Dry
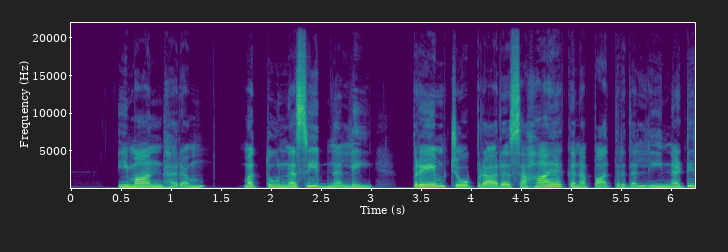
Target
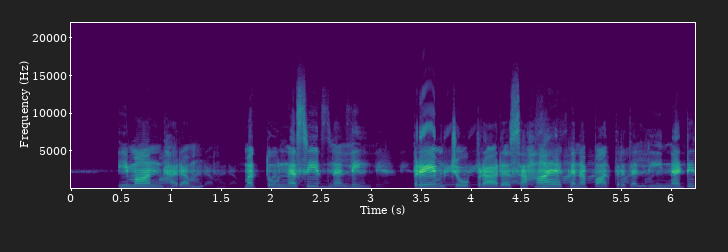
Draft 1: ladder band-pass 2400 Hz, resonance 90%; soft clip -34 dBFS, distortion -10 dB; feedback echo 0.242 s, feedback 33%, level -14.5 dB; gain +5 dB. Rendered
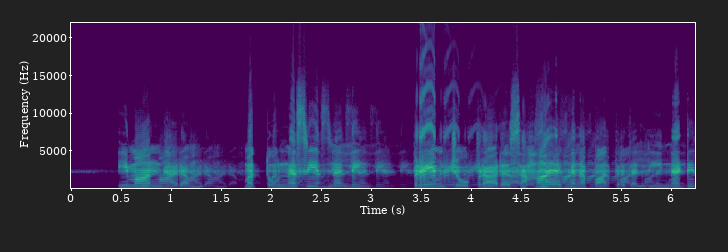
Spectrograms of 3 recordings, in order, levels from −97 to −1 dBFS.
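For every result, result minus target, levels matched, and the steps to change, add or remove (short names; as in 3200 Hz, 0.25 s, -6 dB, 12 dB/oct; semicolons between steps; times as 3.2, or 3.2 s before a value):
soft clip: distortion +11 dB; echo-to-direct +7.5 dB
change: soft clip -25 dBFS, distortion -20 dB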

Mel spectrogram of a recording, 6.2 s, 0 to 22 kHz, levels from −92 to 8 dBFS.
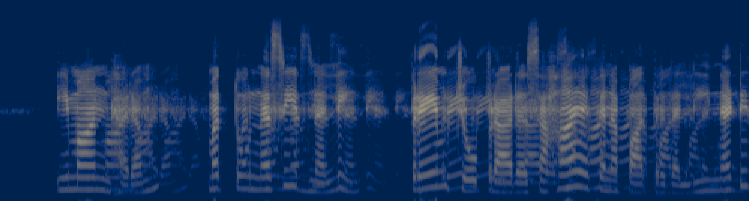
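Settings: echo-to-direct +7.5 dB
change: feedback echo 0.242 s, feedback 33%, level -22 dB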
